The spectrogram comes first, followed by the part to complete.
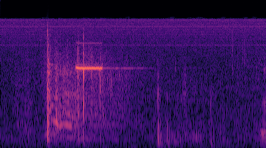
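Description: A tennis serve is struck, then the net-cord sensor gives a short, high electronic beep, signalling that the serve clipped the net tape: a let. A single sharp knock of the ball follows about a second later.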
